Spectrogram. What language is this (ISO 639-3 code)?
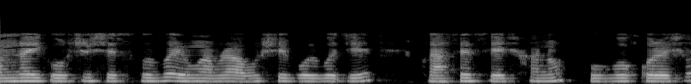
ben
